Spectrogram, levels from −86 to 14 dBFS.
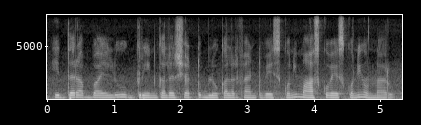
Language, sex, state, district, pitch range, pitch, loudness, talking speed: Telugu, female, Telangana, Hyderabad, 185-200 Hz, 190 Hz, -19 LUFS, 125 wpm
